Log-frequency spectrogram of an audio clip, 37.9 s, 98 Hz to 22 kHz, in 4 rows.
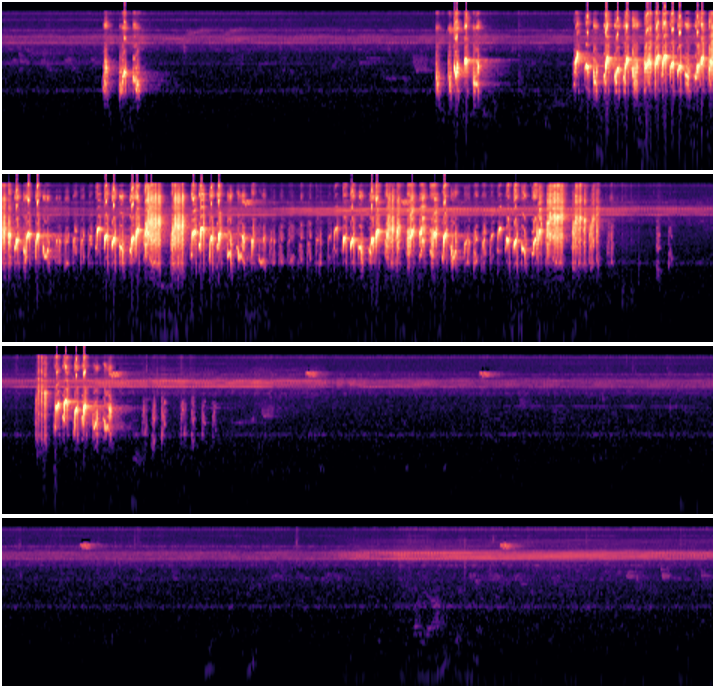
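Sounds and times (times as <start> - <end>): songbird warbling: 1.2 - 2.1, 5.5 - 6.6, 7.6 - 18.6, 19.3 - 23.2.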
